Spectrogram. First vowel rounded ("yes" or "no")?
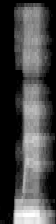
no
